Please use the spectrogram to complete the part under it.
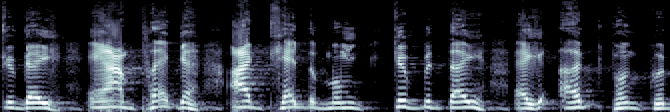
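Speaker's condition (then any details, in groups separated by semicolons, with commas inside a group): Cerebral palsy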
